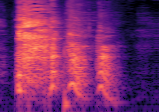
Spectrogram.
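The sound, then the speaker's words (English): A loud cough in three quick bursts, harsh and chesty, followed by silence; no one speaks during it. “Hold on, I'm going to cough.”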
